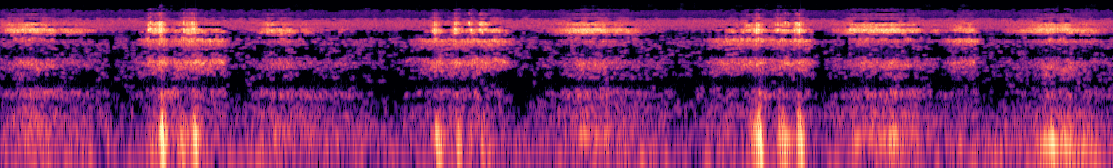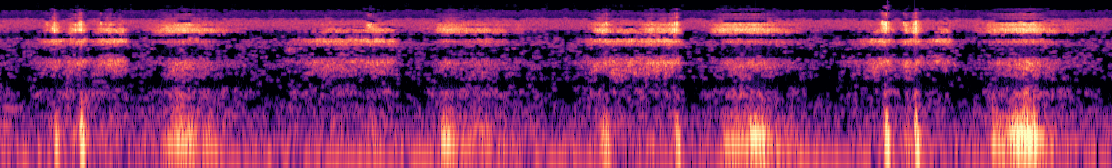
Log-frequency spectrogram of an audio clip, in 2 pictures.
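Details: A male caracal, asleep, snores with soft, low, rasping breaths that repeat about every two seconds.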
